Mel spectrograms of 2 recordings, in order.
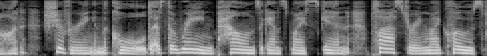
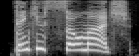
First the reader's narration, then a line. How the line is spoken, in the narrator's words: I shout back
